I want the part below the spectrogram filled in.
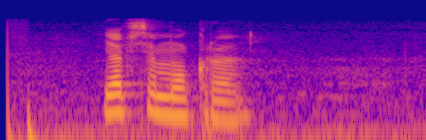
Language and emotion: Russian, neutral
